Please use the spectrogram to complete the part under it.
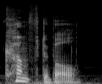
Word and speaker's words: comfortable: The word comfortable is often mispronounced. Many non native English speakers pronounce it with four clear syllables for bull. However, most native English speakers pronounce it with only three syllables and an emphasis on the first syllable comfortable.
